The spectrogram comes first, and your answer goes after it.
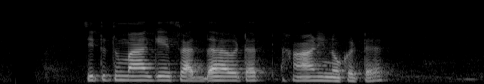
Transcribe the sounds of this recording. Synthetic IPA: siʈut̪umaːɡesɾad̪ːaɦaʋəʈat̪haːɳinokəʈə

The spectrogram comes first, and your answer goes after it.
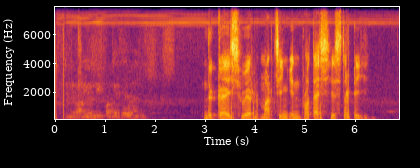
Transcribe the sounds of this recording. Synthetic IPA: d̪əɡ̥ajswɛrmart͡ʃɪŋɪnpɾot̪ɛsjɛst̪ərɖ̥e

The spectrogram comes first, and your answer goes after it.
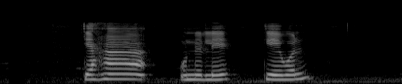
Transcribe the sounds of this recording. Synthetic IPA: t̪jaɦã | unle | kewəl

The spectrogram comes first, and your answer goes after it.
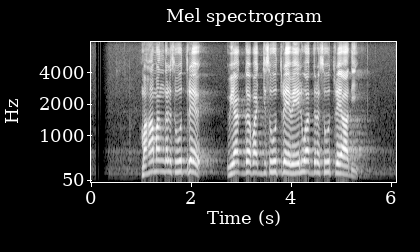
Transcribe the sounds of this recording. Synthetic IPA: mɐɦaːmɐŋɡəlɐsuːt̪ɾej | ʋijɐɡːɐpɐd͡ʒːɐsuːt̪ɾejəʋeːluʋad̪ɾɐsuːt̪rɐjaːd̪i

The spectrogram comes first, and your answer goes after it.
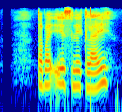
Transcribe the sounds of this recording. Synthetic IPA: t̪ʌbaʔesleklaj

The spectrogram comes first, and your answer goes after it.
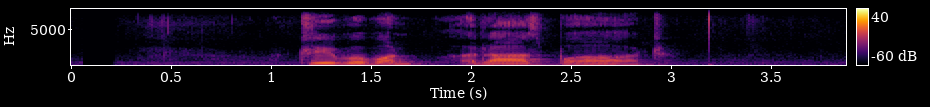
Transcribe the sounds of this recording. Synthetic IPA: ʈribobʌnrad͡zpʌʈʰ

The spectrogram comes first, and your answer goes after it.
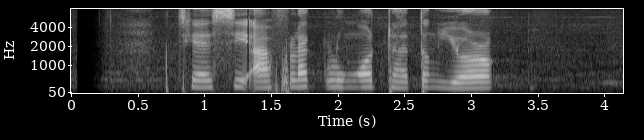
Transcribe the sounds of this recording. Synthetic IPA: t͡ʃɛsiʔaflɛk̚luŋɔɖ̥ä̤t̪əŋjɔrk̚

